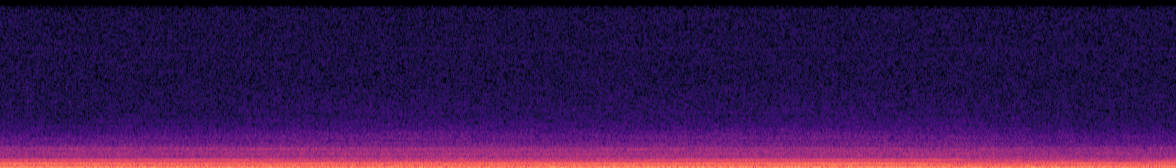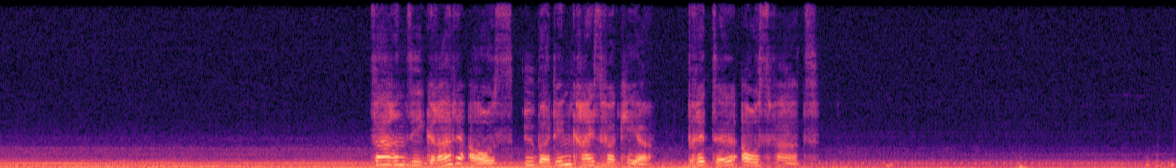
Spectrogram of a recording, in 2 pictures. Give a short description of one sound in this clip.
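A car engine hums steadily as the car drives slowly along a road, fading as it slows down.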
